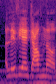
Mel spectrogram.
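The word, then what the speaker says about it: Olivier Garneau: Olivier Galneau, that's how you say it.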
